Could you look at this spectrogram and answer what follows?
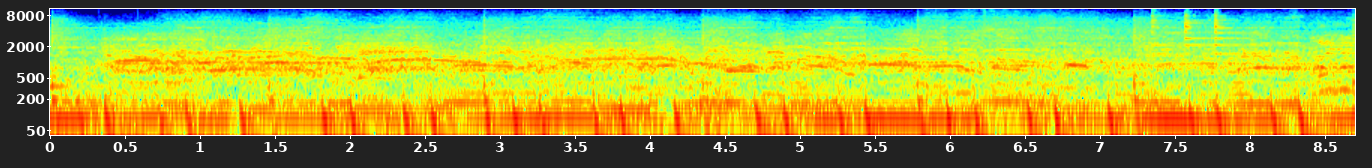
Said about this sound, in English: Whoa! Whoa! Listen to this crowd! Listen to this response!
